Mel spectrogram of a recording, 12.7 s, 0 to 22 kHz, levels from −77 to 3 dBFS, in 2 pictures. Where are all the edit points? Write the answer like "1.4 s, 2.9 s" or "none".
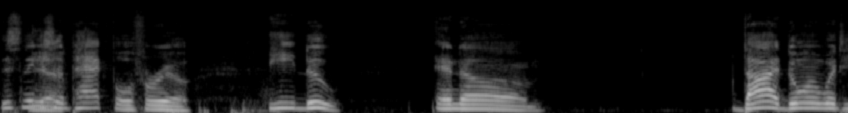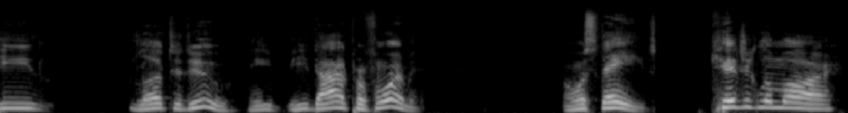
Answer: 2.0 s, 11.2 s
